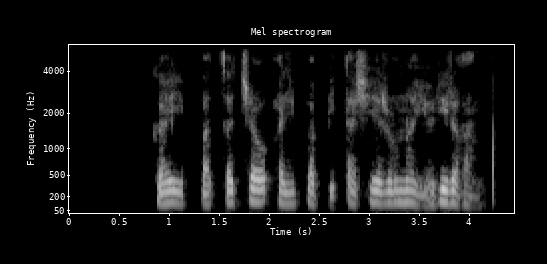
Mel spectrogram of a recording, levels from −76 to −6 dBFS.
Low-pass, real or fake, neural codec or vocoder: 5.4 kHz; real; none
